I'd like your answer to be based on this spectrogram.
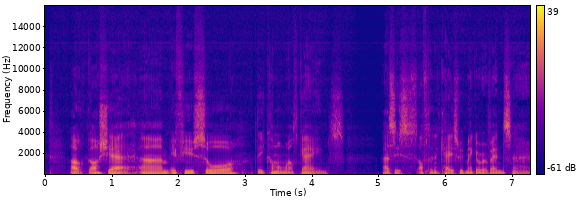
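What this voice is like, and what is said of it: Birmingham English accent. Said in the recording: “I can hear your accent, which we were trying to place geographically ... where is your accent from? ... I'm from Birmingham in the Midlands of the United Kingdom.”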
